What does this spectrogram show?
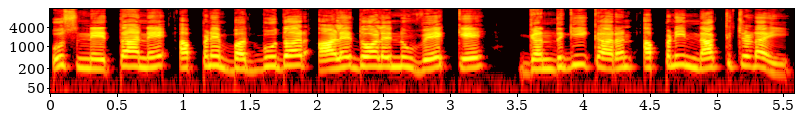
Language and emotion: Punjabi, disgusted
